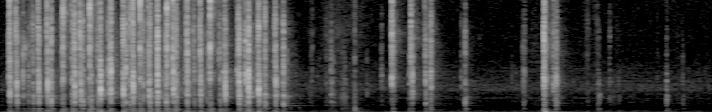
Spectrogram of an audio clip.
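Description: Fingertips type on a backlit compact mechanical keyboard with round typewriter-style plastic keycaps on a silver metal frame. A rapid, uneven burst of bright, clicky keystrokes lasts about three seconds, then thins to a few scattered single taps. Each click is short and sharp with almost no ring.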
